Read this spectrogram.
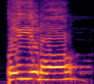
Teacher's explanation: قاف زیر قی را زبر رو قیرا. قاف کو پر پڑھیں گے، 2 نقطے والا قاف ہے اور یہ حروف مستعلیہ میں سے. را کو پر پڑھیں گے، را پر زبر ہے اس لیے را پر زبر پیش 2 زبر 2 پیش ہو تو را کو پر پڑھیں گے.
